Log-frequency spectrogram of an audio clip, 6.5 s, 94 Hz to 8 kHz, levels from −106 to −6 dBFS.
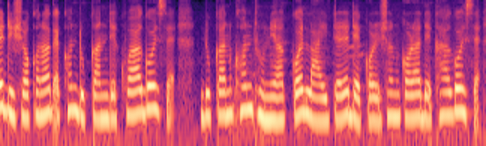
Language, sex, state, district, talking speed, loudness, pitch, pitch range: Assamese, female, Assam, Kamrup Metropolitan, 110 wpm, -16 LUFS, 235 Hz, 220-250 Hz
